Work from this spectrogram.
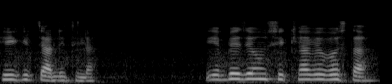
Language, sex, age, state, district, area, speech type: Odia, female, 45-60, Odisha, Kendrapara, urban, spontaneous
